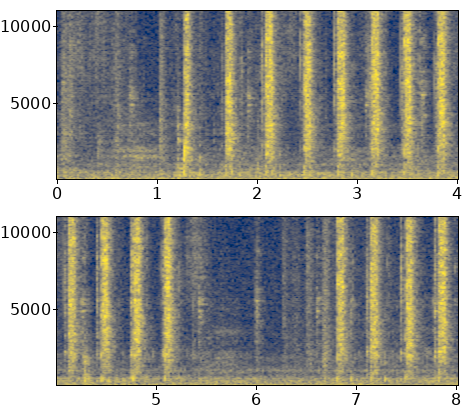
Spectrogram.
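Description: Trigger spray bottle misting water onto a paper napkin to dampen it: quick repeated squirts, about three a second, with a short pause just after the middle before the spraying resumes.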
